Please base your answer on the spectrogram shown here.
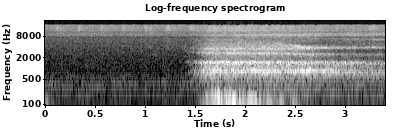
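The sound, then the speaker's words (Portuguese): One slow, quiet inhalation through the nose during a guided belly-breathing exercise. A soft, airy intake swells after a near-silent start and then sustains gently. “Inspira pelo nariz, sente sua barriga,”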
